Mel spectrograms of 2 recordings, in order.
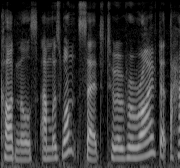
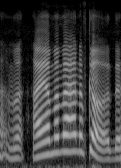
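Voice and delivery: put-on vampire voice; 5 dB louder than usual. Voicing a fasting man of God, the voice slipping into a Dracula voice. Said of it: "That was more like Dracula".

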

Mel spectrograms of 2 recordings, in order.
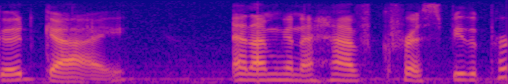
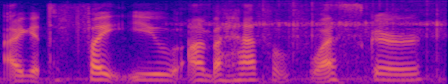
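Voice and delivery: thrilled, gushing, excited and eager voice. Retelling a character meeting her rival: imitating an excited character. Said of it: "she's all excited 'cause she's like".

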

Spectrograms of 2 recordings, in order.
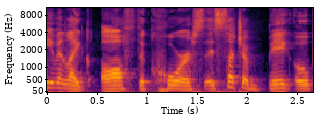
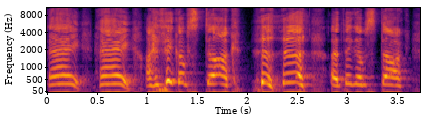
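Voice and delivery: mock, very high, drawn-out holler across a distance; 13 semitones higher, 4 dB louder than usual. Retelling how a stuck kid called out: imitating someone yelling. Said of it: "yelling at me".

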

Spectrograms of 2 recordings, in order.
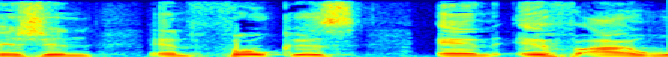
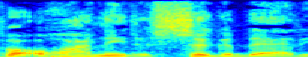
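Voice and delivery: put-on under-breath mutter, much lower, quieter; 10 semitones lower, 10 dB quieter than usual. Mocking people who come with sob stories: mock under-breath mutter. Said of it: "And then under their breath".

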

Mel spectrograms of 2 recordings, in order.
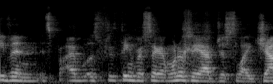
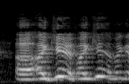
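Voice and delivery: halting, high, loud, stuck-on-repeat stammer; 8 semitones higher, 6 dB louder than usual. Retelling a movie scene where a character speaks english: imitating someone stammering. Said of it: "He's stammering".

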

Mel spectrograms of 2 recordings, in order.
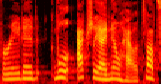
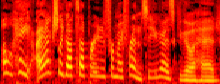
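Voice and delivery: put-on very high, sing-song, overly sweet politeness; 9 semitones higher than usual. Recounting telling the people behind her she got separated, acting out saying it so nice. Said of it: "I literally said it so nice".

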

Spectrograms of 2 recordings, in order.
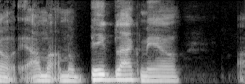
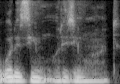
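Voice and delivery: imitated whispering; 2 semitones lower, 3 dB quieter than usual. Retelling what a sales associate said at the cashier desk: imitating someone whispering. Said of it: "I can hear her literally whisper".

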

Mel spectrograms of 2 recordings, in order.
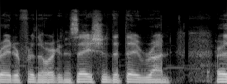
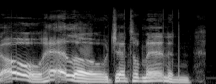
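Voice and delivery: put-on polite gnome voice, higher and slower; 6 semitones higher, 4 dB louder than usual. Describing a game's beloved gnome NPC, giving his greeting in a put-on polite gnome voice. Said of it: "always cordial, always polite".

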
